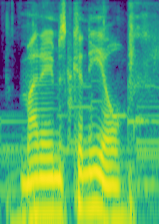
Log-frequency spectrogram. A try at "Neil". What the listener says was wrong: The K is silent. You should know that by now. As your father, I told you that when you were born, the K is silent.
